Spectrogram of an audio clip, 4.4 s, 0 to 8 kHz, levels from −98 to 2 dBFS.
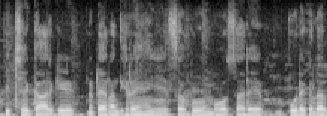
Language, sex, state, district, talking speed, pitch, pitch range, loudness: Hindi, male, Punjab, Kapurthala, 190 wpm, 130 Hz, 125-130 Hz, -17 LUFS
